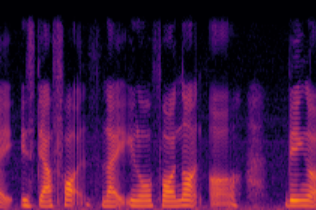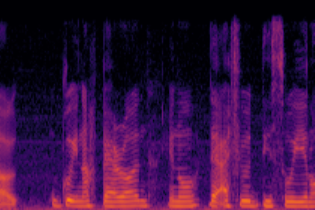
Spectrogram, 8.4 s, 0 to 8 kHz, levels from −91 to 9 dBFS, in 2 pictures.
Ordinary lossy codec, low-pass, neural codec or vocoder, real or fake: none; 7.2 kHz; none; real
